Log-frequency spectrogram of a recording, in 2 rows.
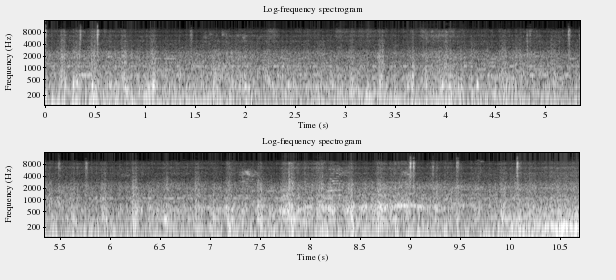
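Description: Keihan 8000 series electric train running, heard from inside the driver's cab: steady running noise with frequent rail clicks, growing louder and deeper near the end.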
